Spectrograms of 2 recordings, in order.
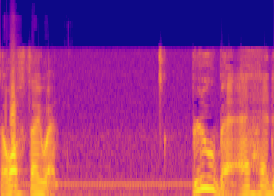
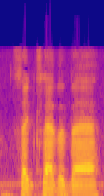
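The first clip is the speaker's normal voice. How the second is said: usual speaking voice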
